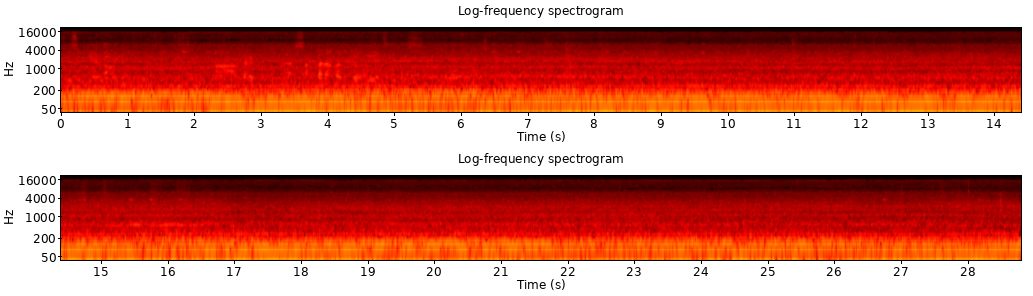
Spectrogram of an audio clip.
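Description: Car tyres hiss on a wet road.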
